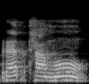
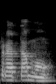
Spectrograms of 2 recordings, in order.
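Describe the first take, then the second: First: The 'th' is said with a strong breath. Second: The 'th' is said without a breath. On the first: The speaker calls it right. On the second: The speaker calls it wrong.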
